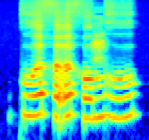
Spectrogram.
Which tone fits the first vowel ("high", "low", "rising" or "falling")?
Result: rising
